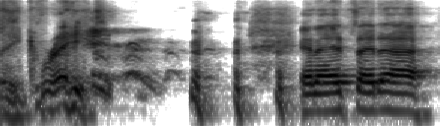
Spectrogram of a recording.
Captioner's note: laughs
